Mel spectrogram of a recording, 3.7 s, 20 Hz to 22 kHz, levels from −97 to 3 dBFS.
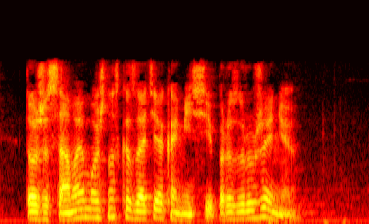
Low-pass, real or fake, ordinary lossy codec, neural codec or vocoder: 7.2 kHz; real; AAC, 64 kbps; none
